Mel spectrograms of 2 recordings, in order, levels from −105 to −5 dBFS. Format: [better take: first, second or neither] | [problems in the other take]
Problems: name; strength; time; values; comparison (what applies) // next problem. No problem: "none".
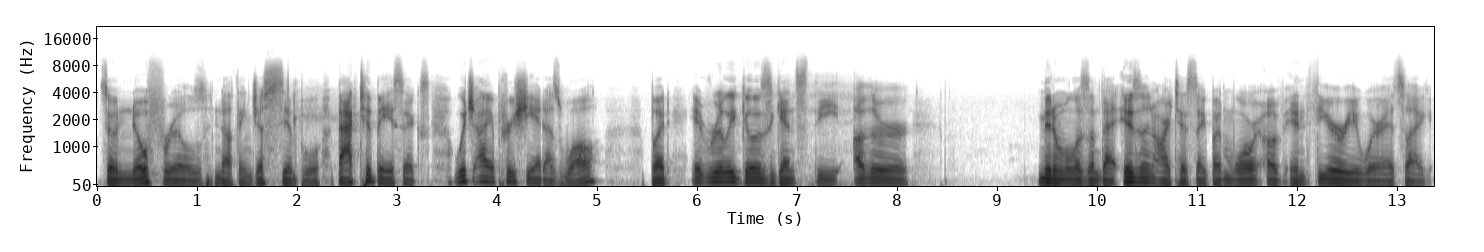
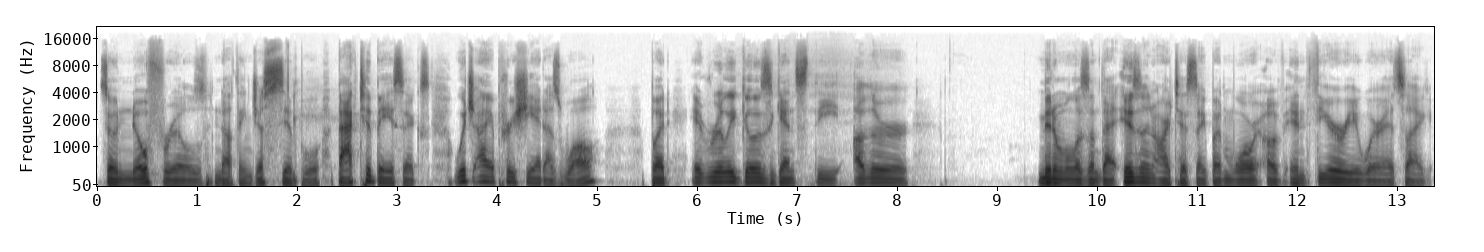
second | muffled; very; fading above 3.5 kHz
